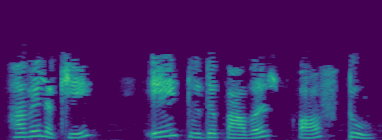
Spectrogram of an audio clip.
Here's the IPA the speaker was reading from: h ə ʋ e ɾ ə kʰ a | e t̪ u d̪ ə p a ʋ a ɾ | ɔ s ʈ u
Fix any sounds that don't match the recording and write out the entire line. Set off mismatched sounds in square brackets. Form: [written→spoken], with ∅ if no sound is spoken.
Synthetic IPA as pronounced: h ə ʋ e [ɾ→l] ə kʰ [a→e] | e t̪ u d̪ ə p a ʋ [a→ə] ɾ | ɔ [s→f] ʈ u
